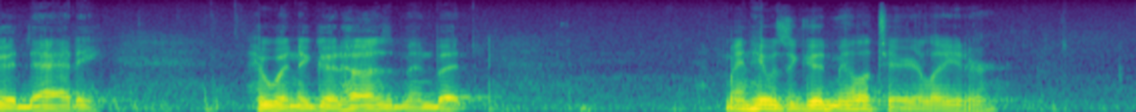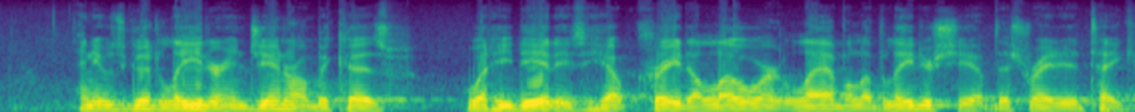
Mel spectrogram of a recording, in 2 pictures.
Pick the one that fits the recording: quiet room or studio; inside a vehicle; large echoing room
large echoing room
